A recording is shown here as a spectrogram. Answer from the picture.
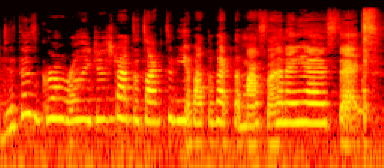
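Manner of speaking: high-pitched mock indignation, breaking into laughs; appalled mom. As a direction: act out a scandalized mother, amused. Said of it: "you can see her face like".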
